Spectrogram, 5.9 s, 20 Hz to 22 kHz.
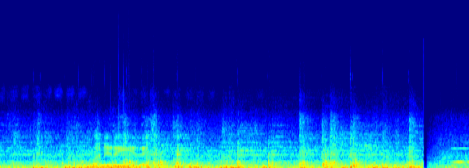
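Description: Vidarbha Express, Indian Railways Gondia–Mumbai train 12106, running on the rails near Badnera: loud continuous rumble and clickety-clack of wheels close up, with a brief voice over the noise before an abrupt drop near the end.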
